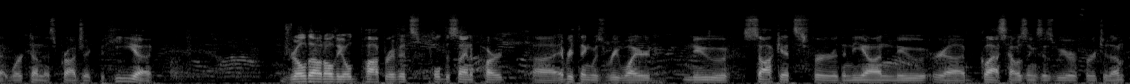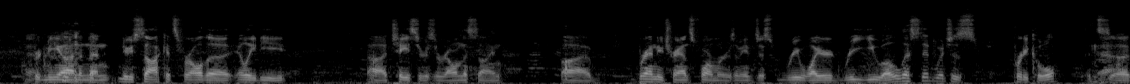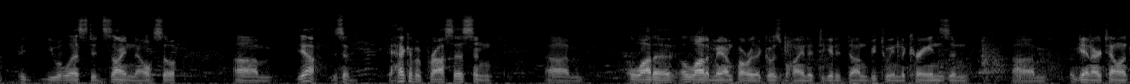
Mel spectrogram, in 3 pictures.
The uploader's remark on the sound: live at Chub's Pub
